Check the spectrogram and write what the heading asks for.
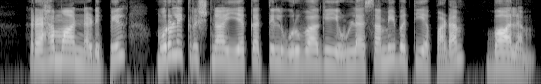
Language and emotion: Tamil, neutral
